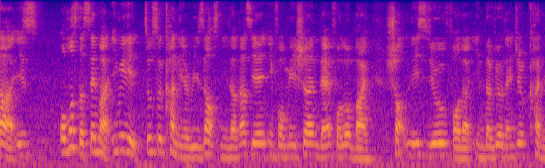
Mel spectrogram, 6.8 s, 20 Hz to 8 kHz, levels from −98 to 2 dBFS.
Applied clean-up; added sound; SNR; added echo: none; none; none; none.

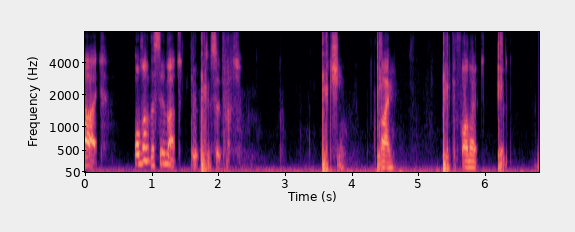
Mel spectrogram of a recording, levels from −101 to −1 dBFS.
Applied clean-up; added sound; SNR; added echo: neural diffusion model UNIVERSE++.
